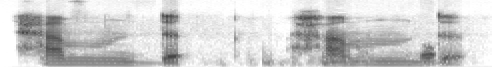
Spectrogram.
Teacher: শেষে হায়ের কলকলাটাকে পূর্ণ করব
